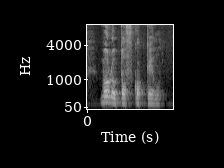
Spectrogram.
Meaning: Molotov cocktail
- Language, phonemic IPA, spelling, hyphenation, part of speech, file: Dutch, /ˈmoː.loː.tɔfˌkɔk.teːl/, molotovcocktail, mo‧lo‧tov‧cock‧tail, noun, Nl-molotovcocktail.ogg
